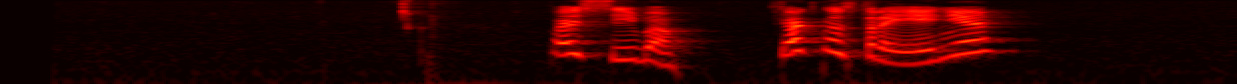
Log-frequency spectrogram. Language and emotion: Russian, positive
